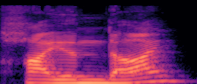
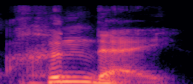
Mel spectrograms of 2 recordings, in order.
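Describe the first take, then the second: First: It is said the common British way. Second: It is said the brand's own way. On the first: The speaker calls it wrong. "in the UK, we'd often pronounce their name Hyundai" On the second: The speaker calls it right. "But actually, it's Hyundai, right? That's how they pronounce it"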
